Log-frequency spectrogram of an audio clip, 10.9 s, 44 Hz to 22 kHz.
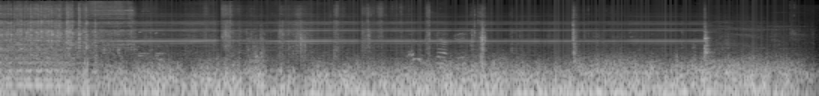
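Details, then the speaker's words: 1957 Dodge 1.5-ton truck, first start after years of sitting: rough, heavy engine rumble with a steady thin whine above it that stops near the end, the starter hanging engaged while the engine runs. "sound you just heard was the starter actually hanging open and whenever i go back into the truck you can see me trying to turn it back over to no avail"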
